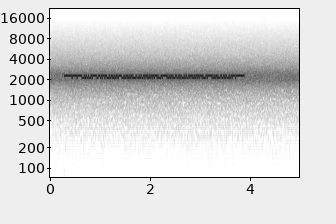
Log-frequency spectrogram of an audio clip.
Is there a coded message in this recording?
Yes: RTTY (75 baud, 170 Hz shift) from 0.3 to 3.9 s, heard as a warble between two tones, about 2200 Hz centre, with radio static and a narrow filter. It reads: CQ DX DE PD3DZR PD3DZR K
